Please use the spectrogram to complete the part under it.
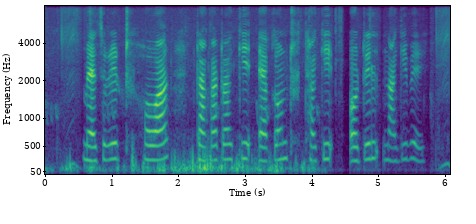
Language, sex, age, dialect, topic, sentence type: Bengali, female, 25-30, Rajbangshi, banking, question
